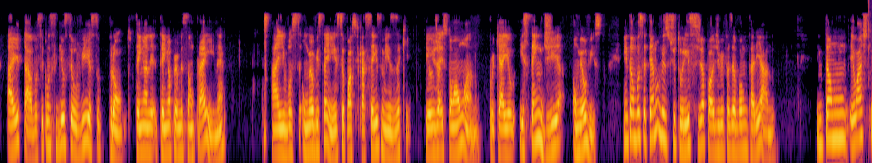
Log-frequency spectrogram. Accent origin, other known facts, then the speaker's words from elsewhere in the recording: Brazil; moved away as an adult; also born or lived in Curitiba, Brazil; essa saudade do, do nosso povo, do nosso Brasil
